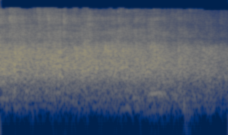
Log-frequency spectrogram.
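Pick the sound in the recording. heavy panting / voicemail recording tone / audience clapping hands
audience clapping hands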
